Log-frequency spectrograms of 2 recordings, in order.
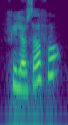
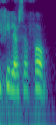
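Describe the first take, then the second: First: Filósofo turned into fi-lo-SO-fo; stress on third syllable. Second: Filósofo turned into fi-lo-so-FÓ; stress on last syllable. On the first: Teacher lists words that differ by accent, filósofo stressed on SO. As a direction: move the beat in filósofo onto SO. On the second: Teacher lists words that differ by accent, filósofo stressed on FÓ. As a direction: land on a final FÓ in filósofo. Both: Shown as a demonstration. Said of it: "Lo mismo ocurre con".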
